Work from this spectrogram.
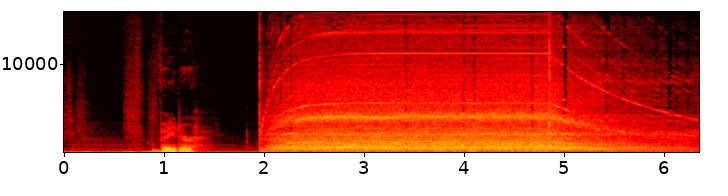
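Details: Bissell 1306 Multi-Cyclonic upright vacuum after being cleaned out. A short click, then the motor spins up to a steady, even whine with a clean airflow rush, no moaning; it runs much better than before.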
